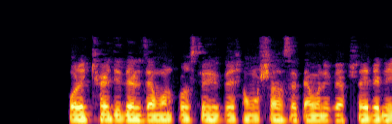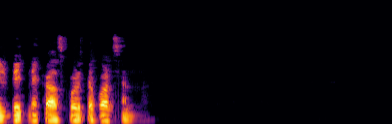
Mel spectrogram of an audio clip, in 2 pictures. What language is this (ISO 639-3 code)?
ben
